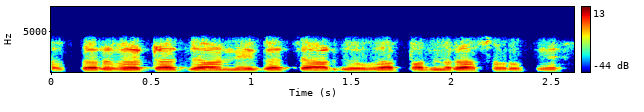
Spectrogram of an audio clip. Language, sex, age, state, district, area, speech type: Hindi, male, 30-45, Rajasthan, Karauli, rural, conversation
